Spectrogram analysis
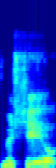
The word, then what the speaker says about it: Michelle: I'm like, it's Michelle. It ain't hard, bang. It's not. It's not hard. It's Michelle. It's 2 syllables, boo. Michelle.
